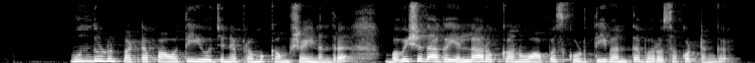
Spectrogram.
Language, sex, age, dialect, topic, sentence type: Kannada, female, 41-45, Dharwad Kannada, banking, statement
